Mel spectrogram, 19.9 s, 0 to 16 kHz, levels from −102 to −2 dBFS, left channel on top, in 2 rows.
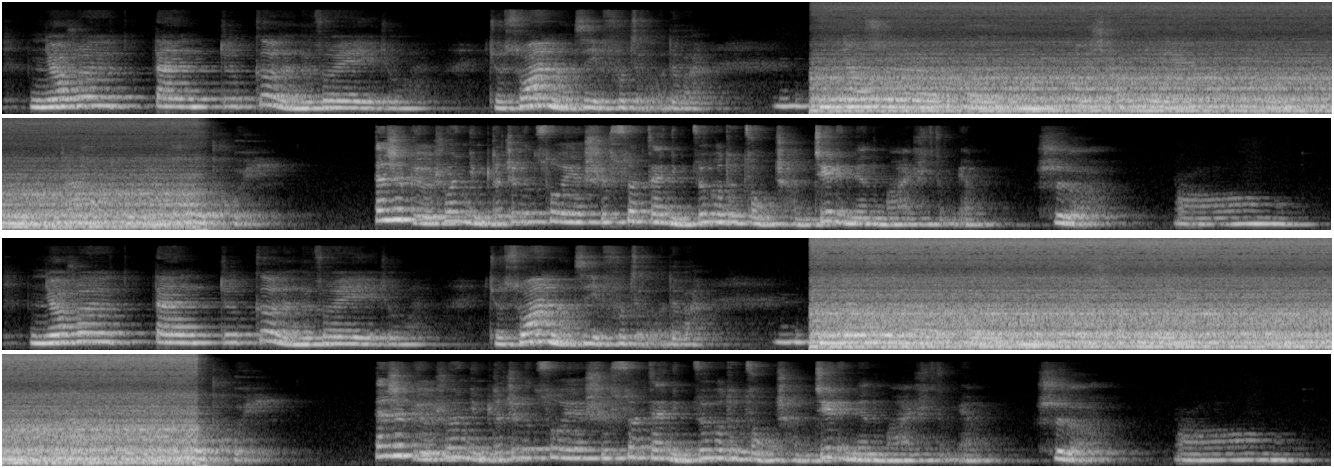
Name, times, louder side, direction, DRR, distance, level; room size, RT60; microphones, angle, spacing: voice 1, 0.2-3.1 3.7-5.2 6.1-9.0 9.4-11.9 17.8-18.2, equal, 5° right, -1 dB, 1.3 m, -30 dB
sound 1, 6.1-11.4, right 3 dB, 90° right, 0.7 m, -27 dB
voice 2, 12.8-17.3 18.8-19.7, left 1 dB, 50° left, 0 dB, 1.9 m, -31 dB
10.5 x 4.2 x 5.2 m, 0.79 s
head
